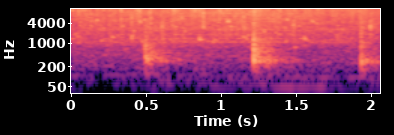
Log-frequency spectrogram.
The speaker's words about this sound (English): they put your head, the back of your head, into the sink and they turn on some warm water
